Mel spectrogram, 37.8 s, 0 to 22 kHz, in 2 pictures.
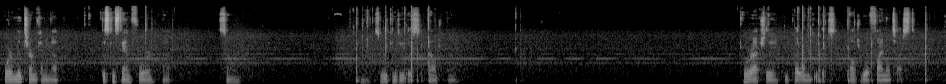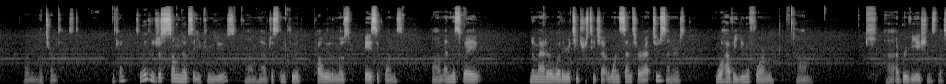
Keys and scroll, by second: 0.0-0.1 typing, 7.3-9.3 typing, 11.6-12.3 typing, 16.2-17.8 typing, 21.6 typing, 24.0 fn+Delete.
